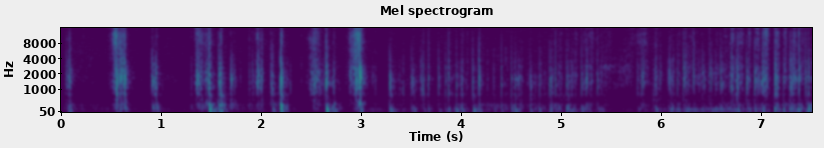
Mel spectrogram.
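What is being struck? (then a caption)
Faux leather briefcase. Fingertips and nails tap and scratch across the leather-like surface of a large, closed black faux-leather game briefcase with a red stripe and handle, lying flat. A few louder, separated taps in the first three seconds give way to a dense run of quick, dry scratching and crinkly scraping with a bright edge and no ring.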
